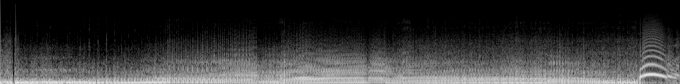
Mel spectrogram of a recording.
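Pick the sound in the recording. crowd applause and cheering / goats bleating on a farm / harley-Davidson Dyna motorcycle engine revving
harley-Davidson Dyna motorcycle engine revving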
